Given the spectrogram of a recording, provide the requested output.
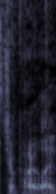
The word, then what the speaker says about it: chipotle: Because I've known how to say it's chipotle the whole time, like, I always knew that, but I just didn't want to, I just say funny things sometimes.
